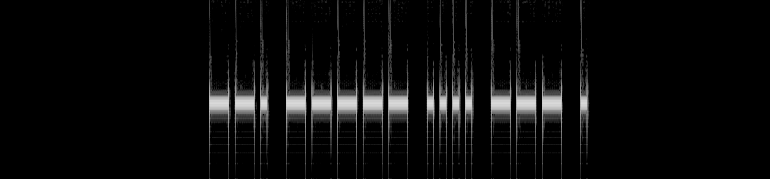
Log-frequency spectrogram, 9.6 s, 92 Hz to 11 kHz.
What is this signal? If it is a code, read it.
Morse code, heard as a keyed tone, about 15 wpm, 700 Hz. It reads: G0HOE
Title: DXCC-100 Call Signs - 5 Characters - Repeated 3x - 15wpm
